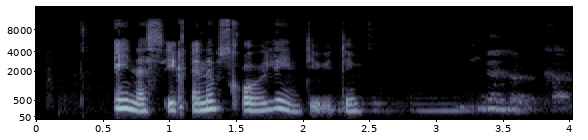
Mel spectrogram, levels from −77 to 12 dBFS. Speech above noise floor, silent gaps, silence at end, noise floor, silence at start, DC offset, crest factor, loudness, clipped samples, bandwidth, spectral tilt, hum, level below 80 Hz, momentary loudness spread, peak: 23 dB; none; 0.05 s; -45 dBFS; 0.6 s; under 0.1%; 22 dB; -21 LUFS; under 0.1%; 11.5 kHz; -4.5 dB/octave; none; -72 dBFS; 23 LU; 0 dBFS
